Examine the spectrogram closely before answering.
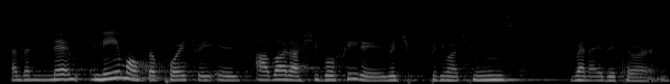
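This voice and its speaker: A woman's medium-pitched, dark and mellow voice, in a Bengali accent, at a fairly slow pace. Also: fairly even intonation. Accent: Indian English (Bengali). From India, West Bengal. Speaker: poetry performer. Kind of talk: spoken introduction.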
